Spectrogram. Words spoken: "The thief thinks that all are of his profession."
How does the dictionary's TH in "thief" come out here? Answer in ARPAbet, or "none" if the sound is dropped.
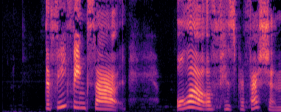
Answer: F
